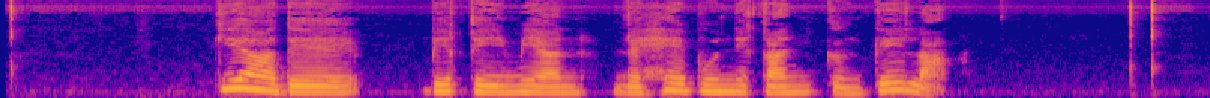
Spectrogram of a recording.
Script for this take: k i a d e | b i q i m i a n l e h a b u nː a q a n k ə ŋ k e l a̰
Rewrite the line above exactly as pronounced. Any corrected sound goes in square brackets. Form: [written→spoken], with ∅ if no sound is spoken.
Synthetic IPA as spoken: k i a d e | b i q i m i a n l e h [a→e] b u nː [a→i] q a n k ə ŋ k e l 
